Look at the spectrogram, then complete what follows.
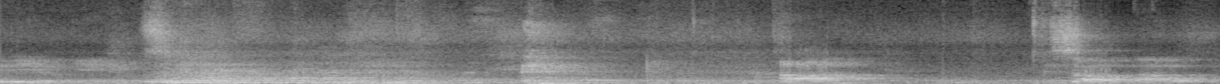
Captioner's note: ? laughing ?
